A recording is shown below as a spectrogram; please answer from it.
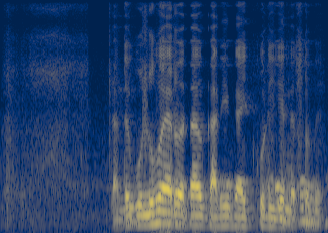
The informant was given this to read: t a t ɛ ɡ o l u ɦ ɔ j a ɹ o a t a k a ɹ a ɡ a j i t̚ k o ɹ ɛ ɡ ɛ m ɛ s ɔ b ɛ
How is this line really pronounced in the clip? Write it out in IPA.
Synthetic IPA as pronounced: t a t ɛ ɡ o l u ɦ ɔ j a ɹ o ɛ t a ɡ a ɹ i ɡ a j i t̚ k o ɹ i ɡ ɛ n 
